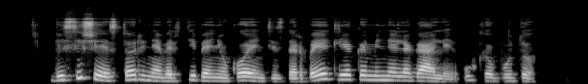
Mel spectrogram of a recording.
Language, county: Lithuanian, Marijampolė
